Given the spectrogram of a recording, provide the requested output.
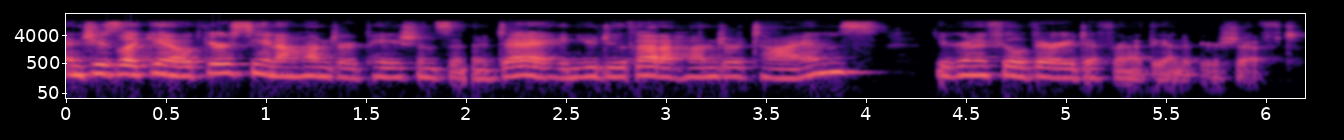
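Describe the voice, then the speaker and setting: A woman talks at a very fast pace in a medium-pitched voice. Her loudness swings widely. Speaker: therapist. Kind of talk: casual chat. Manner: animated.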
